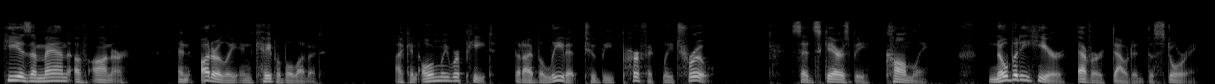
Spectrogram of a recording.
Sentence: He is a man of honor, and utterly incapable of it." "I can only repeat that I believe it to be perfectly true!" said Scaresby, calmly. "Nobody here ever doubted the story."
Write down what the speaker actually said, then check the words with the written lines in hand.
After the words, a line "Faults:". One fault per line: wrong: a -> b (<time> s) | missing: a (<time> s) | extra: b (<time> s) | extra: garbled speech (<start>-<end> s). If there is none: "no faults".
He is a man of honor, and utterly incapable of it." "I can only repeat that I believe it to be perfectly true!" said Scaresby, calmly. "Nobody here ever doubted the story."
Faults:
no faults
